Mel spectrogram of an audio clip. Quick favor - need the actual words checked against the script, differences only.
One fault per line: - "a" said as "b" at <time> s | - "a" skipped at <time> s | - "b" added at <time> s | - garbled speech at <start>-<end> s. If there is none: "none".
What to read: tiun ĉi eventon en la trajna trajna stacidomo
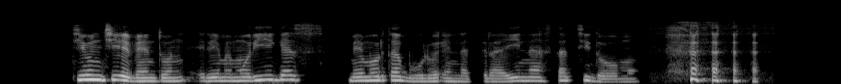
- "rememorigas memortabulo" added at 2.1 s
- "trajna" skipped at 5.4 s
